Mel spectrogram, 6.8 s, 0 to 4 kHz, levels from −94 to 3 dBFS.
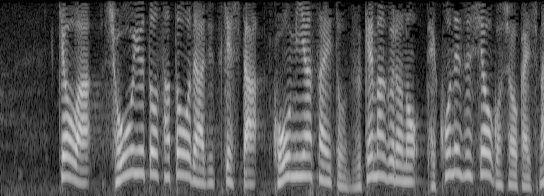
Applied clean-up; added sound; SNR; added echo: none; none; none; none.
